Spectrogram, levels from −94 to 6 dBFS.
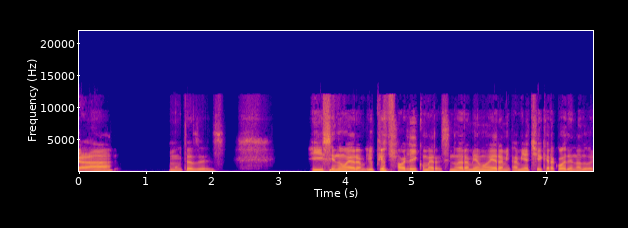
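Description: No technical faults can be heard anywhere in the speech. There is nothing in the audio that needs a time mark or a repair.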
